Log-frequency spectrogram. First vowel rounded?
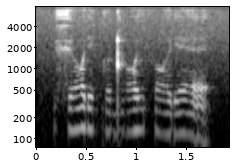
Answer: yes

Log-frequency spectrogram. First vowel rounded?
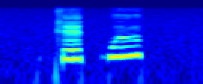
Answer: no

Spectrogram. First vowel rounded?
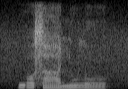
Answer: yes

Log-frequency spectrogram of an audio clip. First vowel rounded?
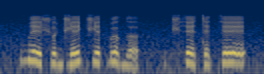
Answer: no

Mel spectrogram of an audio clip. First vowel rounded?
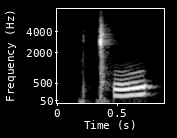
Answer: yes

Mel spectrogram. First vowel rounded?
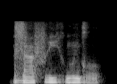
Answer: no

